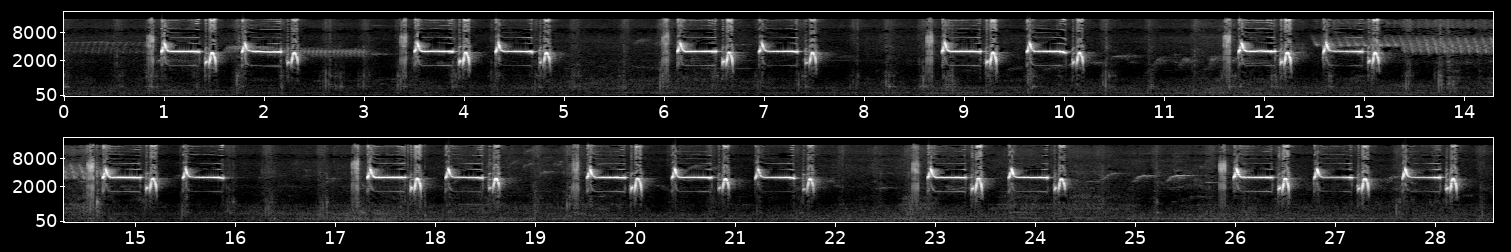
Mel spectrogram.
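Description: Prenjak calling: loud groups of two to four sharp, clipped notes, each ending in a steep downward drop, repeated about every two seconds. A brief soft buzzy trill comes about halfway through.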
